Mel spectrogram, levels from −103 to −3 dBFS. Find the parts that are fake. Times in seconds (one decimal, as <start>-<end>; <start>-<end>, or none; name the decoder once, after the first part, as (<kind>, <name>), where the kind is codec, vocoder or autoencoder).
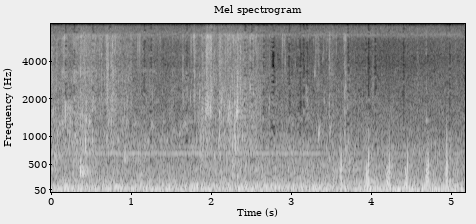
0.0-5.2 (vocoder, Vocos)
